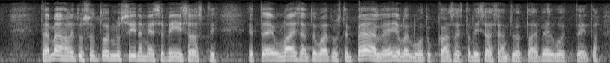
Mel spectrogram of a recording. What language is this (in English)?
Finnish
